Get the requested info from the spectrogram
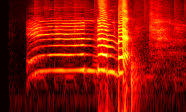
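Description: A woman's long, drawn-out exclamation ending in "back!": held at one steady pitch for about a second, then louder with a wavering pitch before breaking off.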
